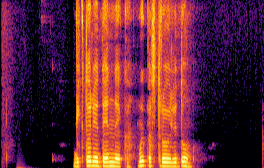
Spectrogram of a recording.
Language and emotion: Russian, neutral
